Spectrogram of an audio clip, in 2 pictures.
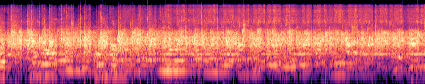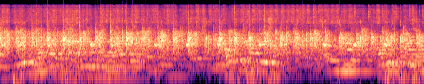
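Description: Congregation at an evangelical thanksgiving church service applauding and acclaiming, a steady loud wash of clapping and cheering that holds throughout, with music and voices mixed in.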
